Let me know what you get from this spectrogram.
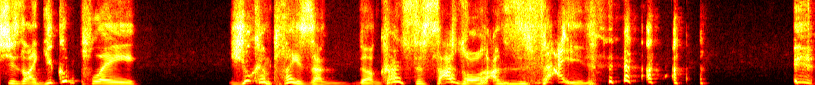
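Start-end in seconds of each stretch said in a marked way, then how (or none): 0.5-6.0 bad, slowed-down put-on German accent. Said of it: "That was a horrible impersonation of a German accent right there".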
